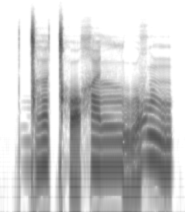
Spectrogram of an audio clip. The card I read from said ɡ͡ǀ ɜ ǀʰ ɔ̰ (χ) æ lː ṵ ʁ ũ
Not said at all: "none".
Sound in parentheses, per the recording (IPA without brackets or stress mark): χ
